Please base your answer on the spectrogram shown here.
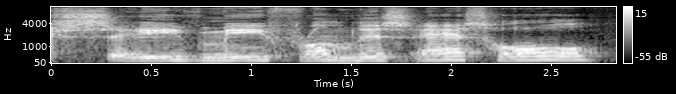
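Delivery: slow, high pleading voice; mock desperate cry for help; desperate plea. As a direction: beg to be rescued, drawn out. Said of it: "he's just like".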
